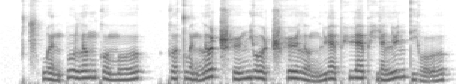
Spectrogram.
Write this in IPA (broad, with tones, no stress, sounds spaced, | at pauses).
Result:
t͡sʰ w ə̰˨˩ n p u˥˩ l ɤ˥ ŋ k o˨ ʊ̯ m o˧˥ ʊ̯ | k ɤ˧˥ t̪ w ə̰˨˩ n l ɤ˥ ʈ͡ʂʰ ɻ̩˧˥ n̪ j o˥˩ ʊ̯ ʈ͡ʂʰ ɻ̩˥ l ɤ̰˨˩ ŋ l ɥ ɛ˥˩ pʰ ɥ ɛ˥ pʰ j ɛ˨ l y˥ n t̪ j o̰˨˩˦ ʊ̯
